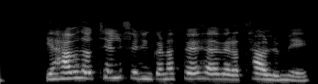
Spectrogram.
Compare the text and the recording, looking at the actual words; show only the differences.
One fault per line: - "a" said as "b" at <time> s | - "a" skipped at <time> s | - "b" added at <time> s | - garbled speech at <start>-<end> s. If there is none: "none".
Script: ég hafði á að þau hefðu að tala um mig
- "tilfinningunni" added at 1.0 s
- "verið" added at 2.3 s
